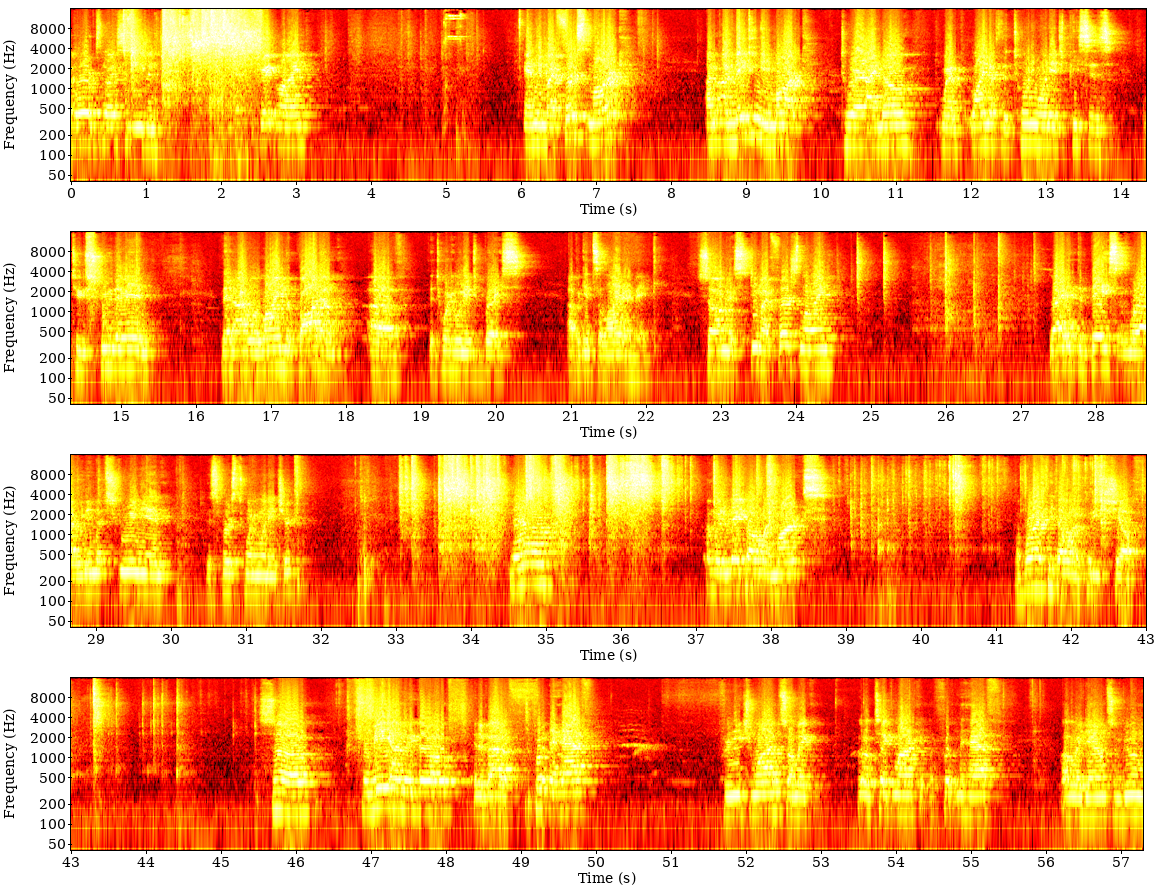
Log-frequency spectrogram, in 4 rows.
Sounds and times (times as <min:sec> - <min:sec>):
Speech: 0:00.0 - 0:03.4, 0:06.0 - 0:07.6, 0:08.4 - 0:15.6, 0:16.3 - 0:24.7, 0:27.4 - 0:31.9, 0:34.5 - 0:35.2, 0:37.1 - 0:38.8, 0:41.2 - 0:43.1, 0:45.5 - 0:51.0, 0:51.7 - 0:55.6, 0:56.2 - 0:57.2.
